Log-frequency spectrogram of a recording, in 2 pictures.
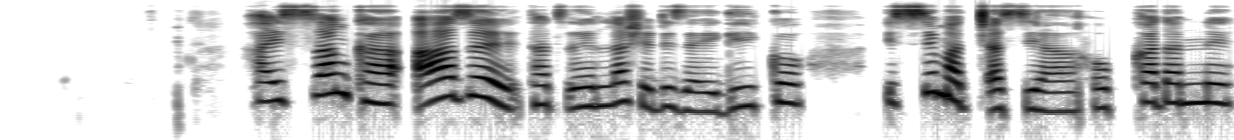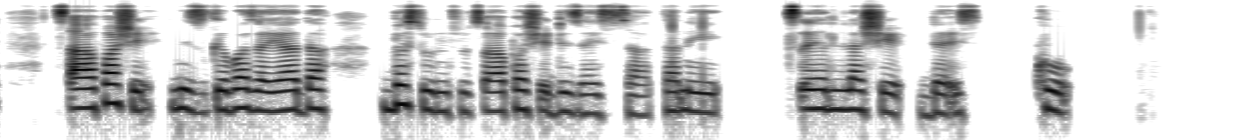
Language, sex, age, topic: Gamo, female, 36-49, government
